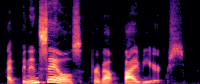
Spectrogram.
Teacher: In this sentence, the word sales and 5 years are stressed.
